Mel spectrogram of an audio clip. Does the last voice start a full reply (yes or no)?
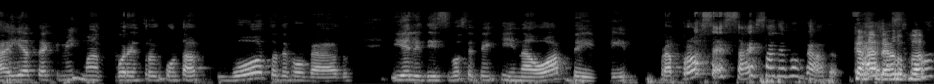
yes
